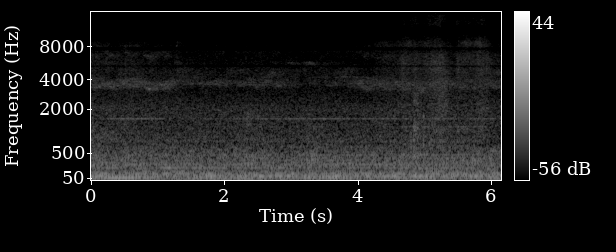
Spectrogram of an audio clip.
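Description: A glass elevator hums steadily as it moves.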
